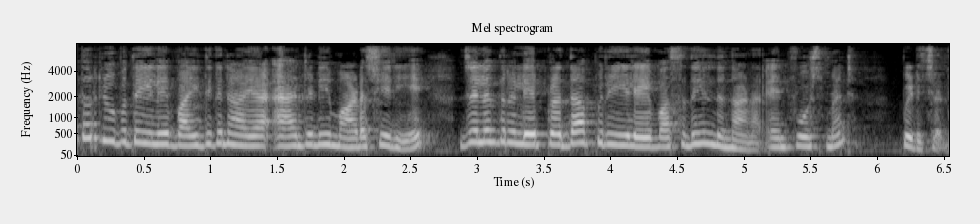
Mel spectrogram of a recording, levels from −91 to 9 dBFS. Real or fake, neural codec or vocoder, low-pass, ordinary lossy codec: fake; codec, 16 kHz, 8 kbps, FreqCodec, larger model; 7.2 kHz; none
